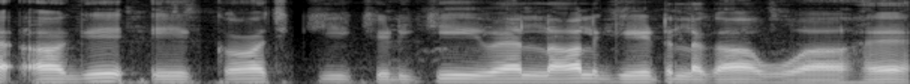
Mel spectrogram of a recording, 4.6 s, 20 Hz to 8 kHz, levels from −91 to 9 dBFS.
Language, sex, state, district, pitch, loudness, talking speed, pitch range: Hindi, male, Uttar Pradesh, Saharanpur, 110 Hz, -17 LUFS, 145 wpm, 105-115 Hz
